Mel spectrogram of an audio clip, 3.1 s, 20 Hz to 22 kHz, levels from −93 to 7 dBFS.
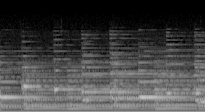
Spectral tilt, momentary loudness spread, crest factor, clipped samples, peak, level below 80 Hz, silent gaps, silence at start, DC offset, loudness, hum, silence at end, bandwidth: -6.5 dB/octave; 7 LU; 14 dB; under 0.1%; -12 dBFS; -60 dBFS; none; 0 s; 3%; -27 LUFS; none; 0 s; 8 kHz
